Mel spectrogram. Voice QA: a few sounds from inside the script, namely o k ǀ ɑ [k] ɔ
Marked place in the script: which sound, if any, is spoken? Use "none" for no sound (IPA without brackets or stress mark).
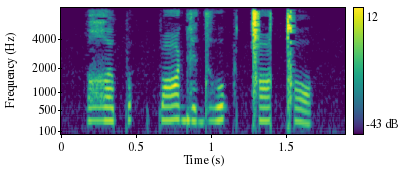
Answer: ǀ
